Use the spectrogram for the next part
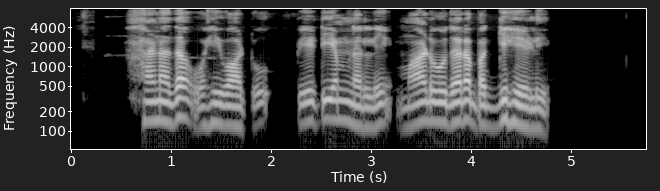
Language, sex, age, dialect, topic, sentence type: Kannada, male, 51-55, Coastal/Dakshin, banking, question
